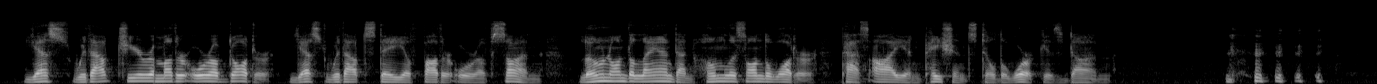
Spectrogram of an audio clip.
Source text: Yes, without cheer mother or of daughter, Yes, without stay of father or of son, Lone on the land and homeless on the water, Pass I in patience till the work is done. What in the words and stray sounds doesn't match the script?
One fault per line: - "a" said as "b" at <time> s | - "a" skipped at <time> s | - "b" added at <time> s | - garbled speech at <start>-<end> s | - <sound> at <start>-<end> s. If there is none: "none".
- laugh at 12.2-13.3 s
